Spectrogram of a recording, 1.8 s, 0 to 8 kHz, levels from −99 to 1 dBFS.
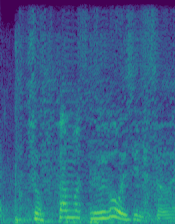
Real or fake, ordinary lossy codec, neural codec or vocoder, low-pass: fake; Opus, 16 kbps; codec, 16 kHz, 1.1 kbps, Voila-Tokenizer; 7.2 kHz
